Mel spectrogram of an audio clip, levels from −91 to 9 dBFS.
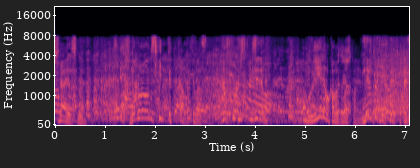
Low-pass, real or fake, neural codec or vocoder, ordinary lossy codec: none; real; none; none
